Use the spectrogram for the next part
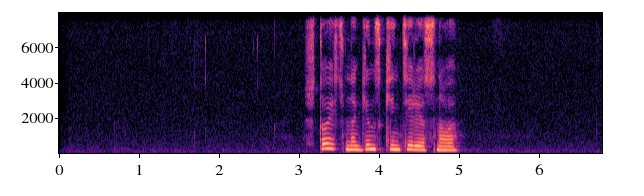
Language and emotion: Russian, neutral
